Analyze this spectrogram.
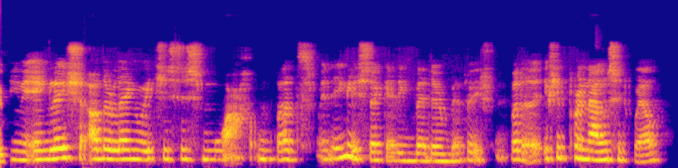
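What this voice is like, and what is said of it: Heavy Dutch-sounding accent in English. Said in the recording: “Google still consistently thinks I'm talking Dutch, even if I'm speaking English ... my accent is too heavy from Google to understand that I'm speaking in English”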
